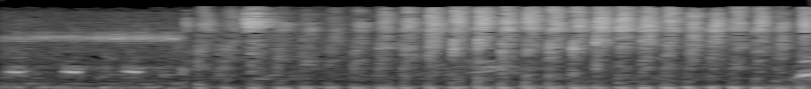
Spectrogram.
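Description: A small engine running with a rapid, even pulse, growing louder from about a second in.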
